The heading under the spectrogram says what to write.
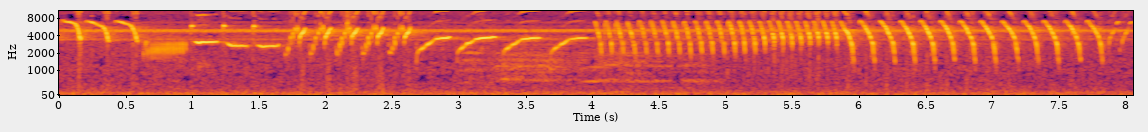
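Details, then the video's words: A canary sings loudly and clearly: varied whistled notes and a short low churr open the song, followed by quick down-slurred notes and a long rapid rolling trill. "Ultimate Canary Singing Compilation – Loud, Clear & Relaxing Sounds"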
